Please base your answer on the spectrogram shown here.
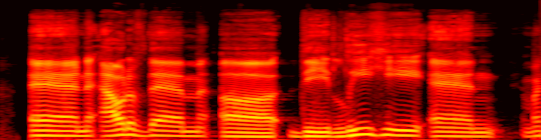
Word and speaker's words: Lehi: And out of them, the Leahy and am I saying it right? Lehi. Lehi.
